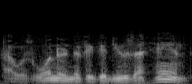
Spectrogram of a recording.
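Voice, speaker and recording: An actor playing a quiet, guarded drifter looking for work in a 1950s western radio drama, terse and subdued. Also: male voice, a bass voice, expressive, fast, husky, exaggerated voice. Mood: guarded, meek. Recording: dull, distant old radio recording.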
